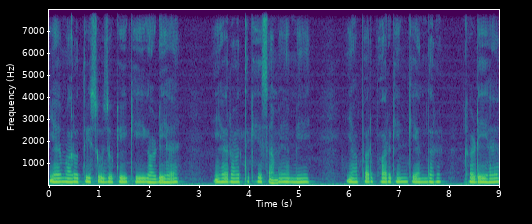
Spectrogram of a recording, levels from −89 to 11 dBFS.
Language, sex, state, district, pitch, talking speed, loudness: Hindi, male, Uttarakhand, Tehri Garhwal, 160 Hz, 120 wpm, -14 LUFS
